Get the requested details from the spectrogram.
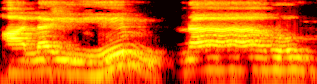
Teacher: karena yang dihadapi bukan mim dan ba maka enggak boleh mingkem lama lama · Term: izhar syafawi, mim mati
